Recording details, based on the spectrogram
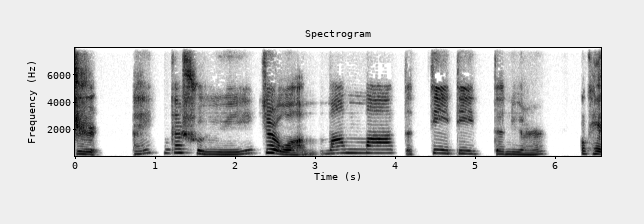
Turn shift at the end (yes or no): yes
